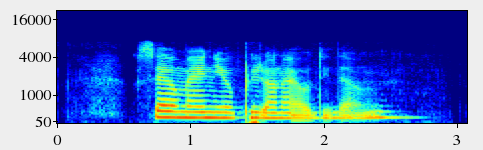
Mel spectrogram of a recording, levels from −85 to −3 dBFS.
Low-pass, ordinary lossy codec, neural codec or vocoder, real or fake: 7.2 kHz; none; codec, 16 kHz, 4.8 kbps, FACodec; fake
